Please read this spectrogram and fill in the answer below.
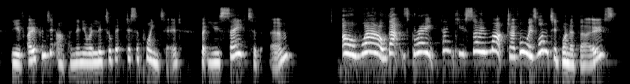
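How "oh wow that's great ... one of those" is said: fake gushing excitement, very high and loud. Demonstrating thanking someone for a disappointing present, fake excited. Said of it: "in my tone of voice, it sounded like I was excited".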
